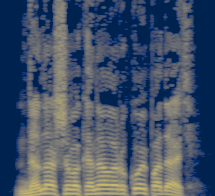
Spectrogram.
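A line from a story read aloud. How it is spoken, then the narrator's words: Shouting from afar. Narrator (Russian): крикнул с носа Литл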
